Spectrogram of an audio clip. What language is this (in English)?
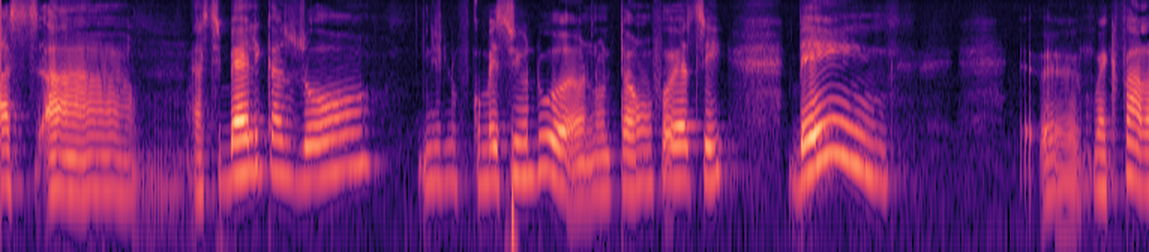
Portuguese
